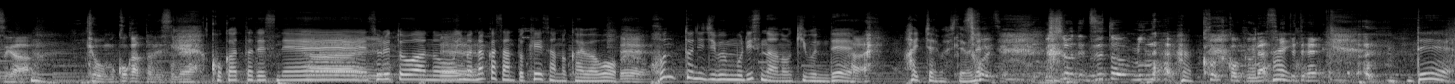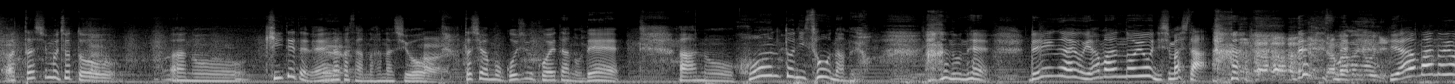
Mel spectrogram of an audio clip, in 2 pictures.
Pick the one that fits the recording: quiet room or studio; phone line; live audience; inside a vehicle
live audience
